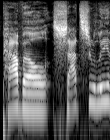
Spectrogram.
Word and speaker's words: Pavel Tsatsouline: Pavel Tsatsouline, I think, is how you say his name.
